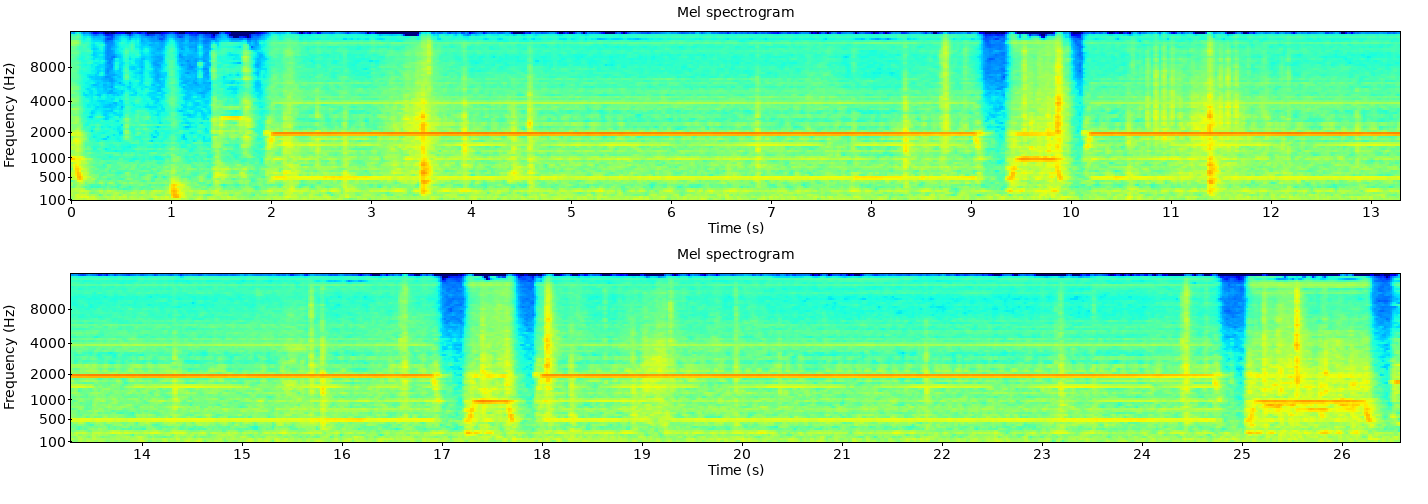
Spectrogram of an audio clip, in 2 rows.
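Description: Brother MFC-J1010DW's automatic document feeder scanning three pages one after another: after a few startup clicks, three runs of about seven seconds each of steady motor whine, one per page, separated by short pauses with brief clicks as the next sheet is picked up.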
